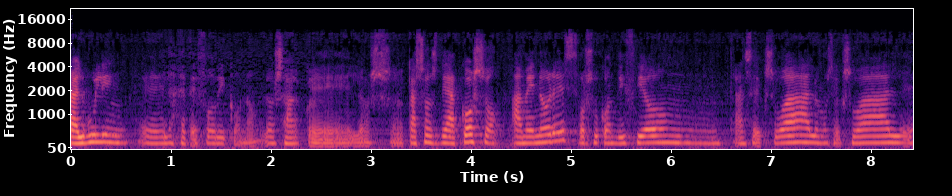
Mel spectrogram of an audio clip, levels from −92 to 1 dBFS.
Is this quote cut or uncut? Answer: cut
